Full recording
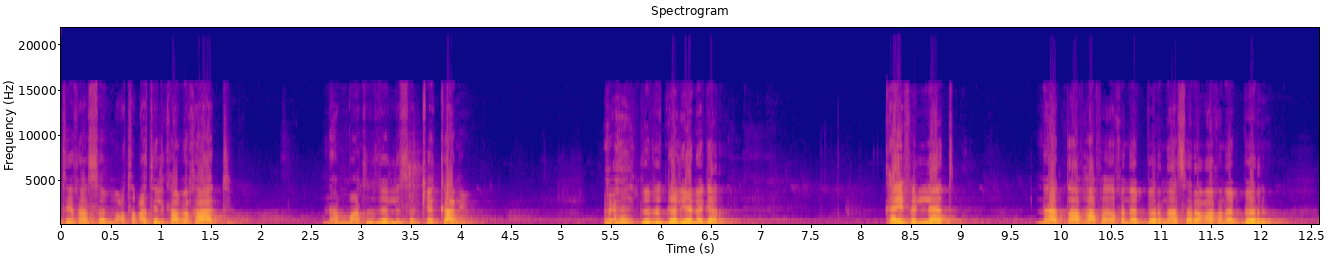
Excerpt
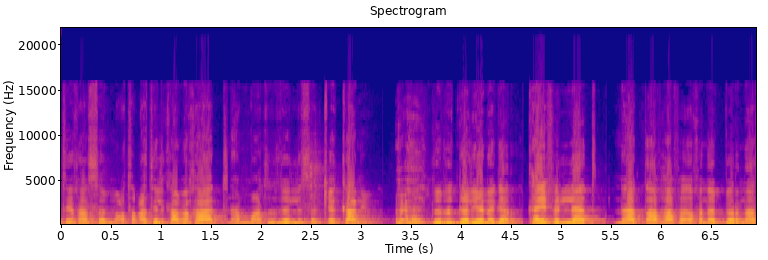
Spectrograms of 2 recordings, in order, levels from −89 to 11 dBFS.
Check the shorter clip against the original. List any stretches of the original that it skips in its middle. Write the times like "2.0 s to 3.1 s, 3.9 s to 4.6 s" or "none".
1.6 s to 2.6 s, 4.2 s to 5.3 s, 6.7 s to 8.2 s, 9.0 s to 9.7 s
